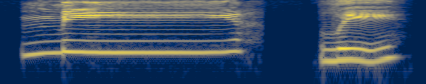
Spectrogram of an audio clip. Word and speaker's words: meliorate: The pronunciation of melarate is me leate.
